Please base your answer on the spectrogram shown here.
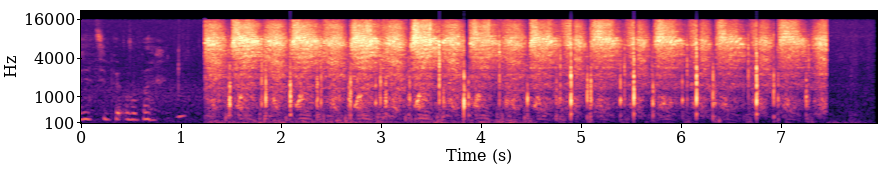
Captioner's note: noise from the air pump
